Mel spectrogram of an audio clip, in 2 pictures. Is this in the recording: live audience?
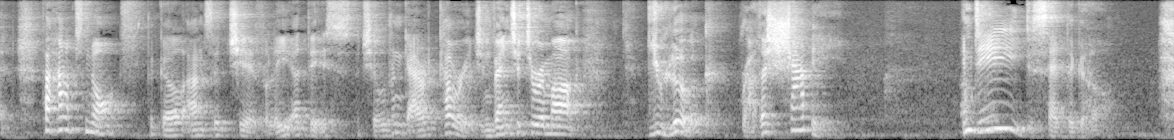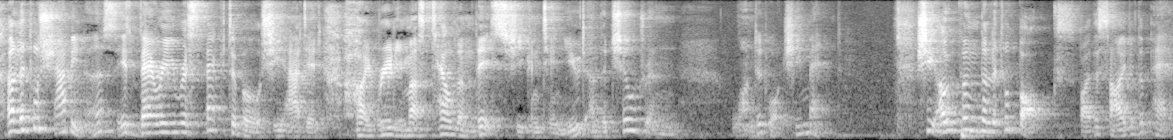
yes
